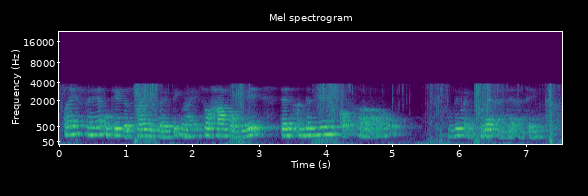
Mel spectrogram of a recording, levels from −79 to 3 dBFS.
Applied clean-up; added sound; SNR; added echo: none; Crumpling, crinkling; 17 dB; reverberation time 0.8 s.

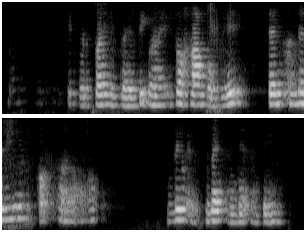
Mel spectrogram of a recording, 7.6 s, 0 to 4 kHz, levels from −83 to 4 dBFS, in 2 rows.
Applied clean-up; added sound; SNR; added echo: neural mask model DeepFilterNet 3.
